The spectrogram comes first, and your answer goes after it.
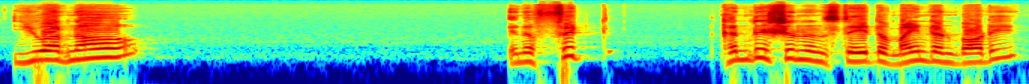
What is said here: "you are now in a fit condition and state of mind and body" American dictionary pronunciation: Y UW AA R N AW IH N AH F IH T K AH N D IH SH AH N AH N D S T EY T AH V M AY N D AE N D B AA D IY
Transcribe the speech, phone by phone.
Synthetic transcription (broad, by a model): Y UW AA R N AW IH N AH F IH T K AH N D IH SH AH N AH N S T EY T AH V M AY N D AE N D B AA D IY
